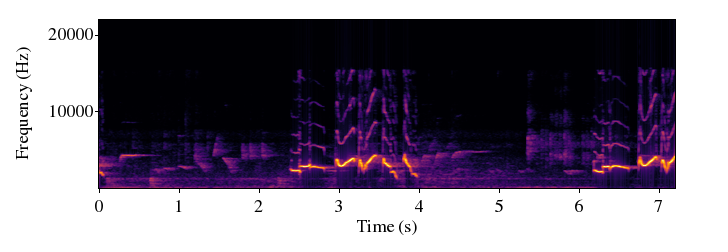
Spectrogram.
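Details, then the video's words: Oriental magpie-robin singing an active song meant to prompt quick replies: soft, faint warbling, then two loud bursts of clear whistled notes that swoop up and down, each lasting about a second, separated by quiet. "DENGAN CEPAT NYAUT BALAS GACOR SEKALI MENDENGAR OCEHAN KACER INI"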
